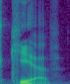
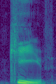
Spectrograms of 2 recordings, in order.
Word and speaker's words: Kyiv: If you support Russia or the Russian language, then it's Kiev. If you support the Ukrainian people, then you use the Ukrainian pronunciation, which is Kyiv.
